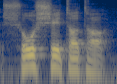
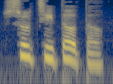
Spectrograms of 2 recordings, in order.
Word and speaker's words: Suchitoto: For the first time, I'm gonna check how it's pronounced. So it's Spanish, I'm pretty sure. That's what they speak there. Suchitoto. That was pretty close.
